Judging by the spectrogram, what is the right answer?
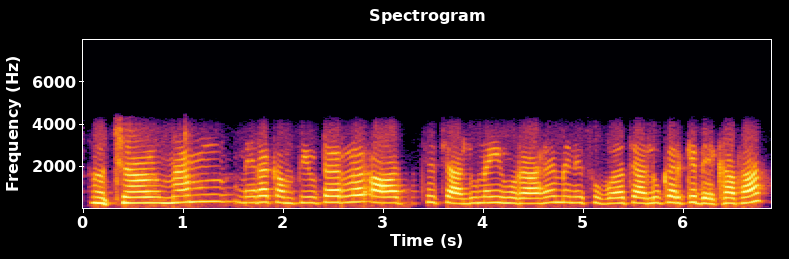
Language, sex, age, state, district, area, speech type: Hindi, female, 30-45, Madhya Pradesh, Betul, urban, conversation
